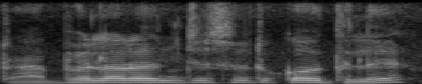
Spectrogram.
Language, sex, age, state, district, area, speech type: Odia, male, 18-30, Odisha, Kendrapara, urban, spontaneous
